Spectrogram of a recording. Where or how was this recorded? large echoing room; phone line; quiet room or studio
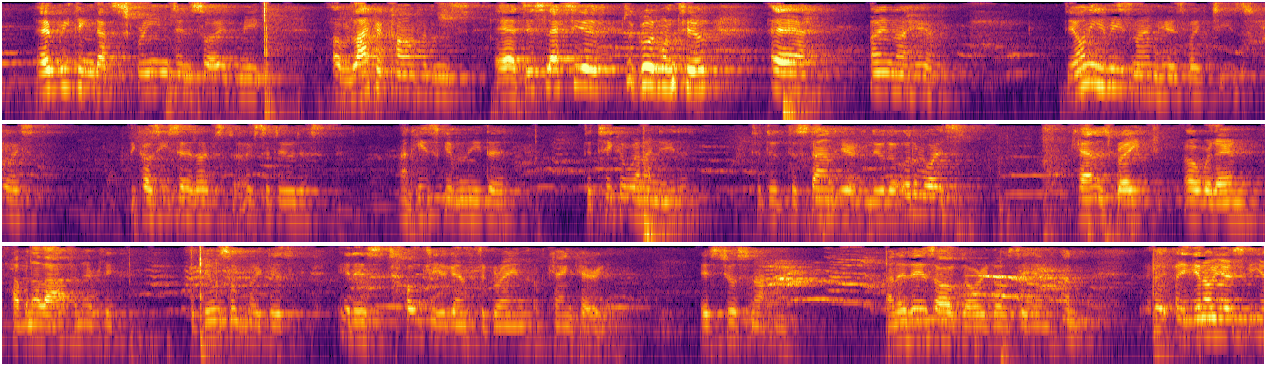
large echoing room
